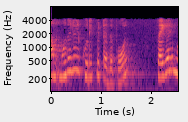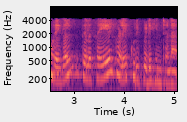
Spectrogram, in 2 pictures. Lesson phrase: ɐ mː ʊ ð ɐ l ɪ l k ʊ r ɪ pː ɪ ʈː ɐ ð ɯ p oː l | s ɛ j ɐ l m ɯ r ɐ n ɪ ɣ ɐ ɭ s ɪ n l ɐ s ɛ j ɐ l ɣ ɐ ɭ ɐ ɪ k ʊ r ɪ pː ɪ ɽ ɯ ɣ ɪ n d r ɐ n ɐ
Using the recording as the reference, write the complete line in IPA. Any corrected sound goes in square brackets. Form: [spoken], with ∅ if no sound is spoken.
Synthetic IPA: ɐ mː ʊ ð ɐ l ɪ l k ʊ r ɪ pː ɪ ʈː ɐ ð ɯ p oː l | s ɛ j ɐ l m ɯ r ɐ [∅] ɪ ɣ ɐ ɭ s ɪ [∅] l ɐ s ɛ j ɐ l ɣ ɐ ɭ ɐ ɪ k ʊ r ɪ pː ɪ ɽ ɯ ɣ ɪ n d r ɐ n ɐ

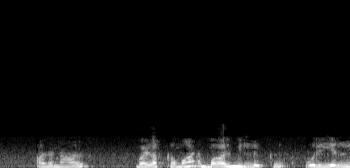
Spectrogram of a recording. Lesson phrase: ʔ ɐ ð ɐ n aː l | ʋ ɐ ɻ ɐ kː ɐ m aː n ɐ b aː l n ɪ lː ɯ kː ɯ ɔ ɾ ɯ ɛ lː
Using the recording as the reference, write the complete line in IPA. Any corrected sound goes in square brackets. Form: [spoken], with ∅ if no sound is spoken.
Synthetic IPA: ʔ ɐ ð ɐ n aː l | ʋ ɐ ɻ ɐ kː ɐ m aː n ɐ b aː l [m] ɪ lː ɯ kː ɯ ɔ ɾ ɯ ɛ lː

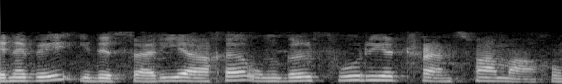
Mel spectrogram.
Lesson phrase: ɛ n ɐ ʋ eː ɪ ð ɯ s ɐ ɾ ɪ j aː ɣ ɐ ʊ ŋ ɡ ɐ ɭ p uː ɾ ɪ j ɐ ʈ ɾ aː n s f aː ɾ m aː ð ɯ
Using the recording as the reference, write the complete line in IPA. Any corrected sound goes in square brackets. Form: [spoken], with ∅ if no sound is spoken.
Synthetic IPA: ɛ n ɐ ʋ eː ɪ ð ɯ s ɐ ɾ ɪ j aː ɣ ɐ ʊ ŋ ɡ ɐ ɭ p uː ɾ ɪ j ɐ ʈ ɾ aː n s f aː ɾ m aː [ɣ] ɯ

